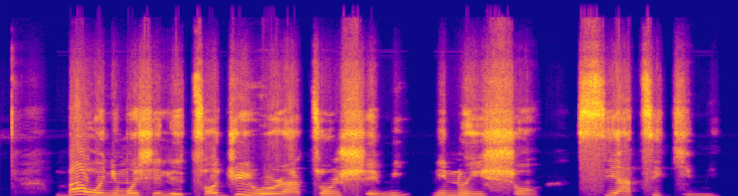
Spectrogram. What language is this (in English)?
Yoruba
